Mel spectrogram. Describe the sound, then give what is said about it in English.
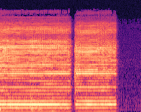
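A loud, harsh electronic buzzing from a heater's alarm in a small studio on a freezing day sounds steadily, cuts out for a split second, resumes, then stops abruptly. No one speaks over it. “Okay, and this is our, this is the alarm of the eat that okay.”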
